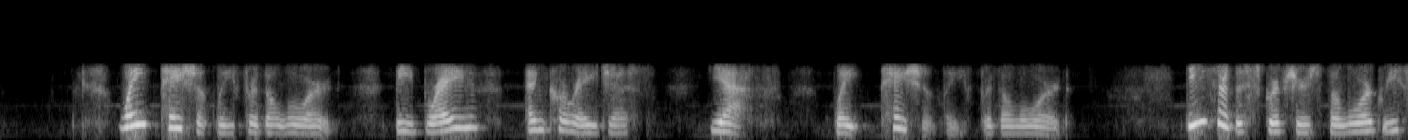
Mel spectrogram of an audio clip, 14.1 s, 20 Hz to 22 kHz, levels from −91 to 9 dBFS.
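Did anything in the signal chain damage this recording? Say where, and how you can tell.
Yes: throughout, the speech sounds hoarse and noisy, confined to 250 Hz to 3.7 kHz with nothing above 3.8 kHz. This points to heavy Speex codec starvation, consistent with about 8 kbps.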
